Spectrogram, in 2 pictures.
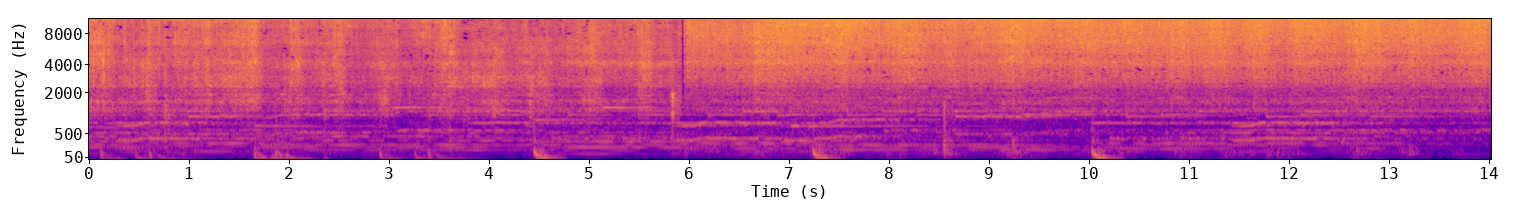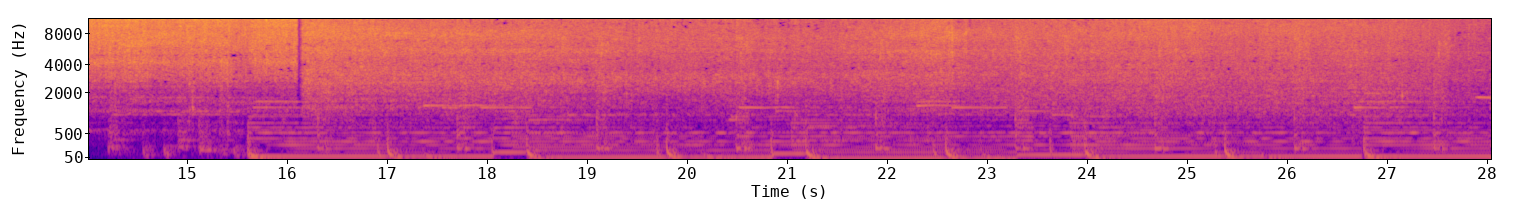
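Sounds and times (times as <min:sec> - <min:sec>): wooden spatula stirring: 0:00.0 - 0:20.2
background music: 0:00.0 - 0:28.0
cabbage sizzling in a pan: 0:00.0 - 0:28.0.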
